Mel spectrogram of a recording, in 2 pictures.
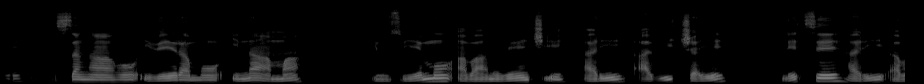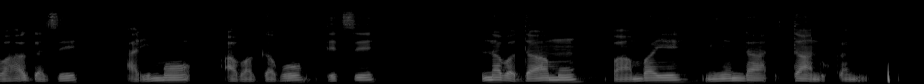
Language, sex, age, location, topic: Kinyarwanda, male, 25-35, Kigali, health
